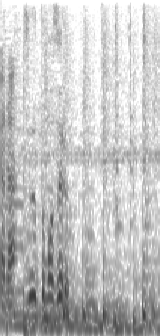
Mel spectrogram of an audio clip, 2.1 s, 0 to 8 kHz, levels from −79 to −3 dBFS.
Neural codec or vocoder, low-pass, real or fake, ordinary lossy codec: none; none; real; none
